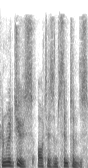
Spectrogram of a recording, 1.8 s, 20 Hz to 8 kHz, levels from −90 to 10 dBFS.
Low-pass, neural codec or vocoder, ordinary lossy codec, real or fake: 7.2 kHz; none; AAC, 32 kbps; real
